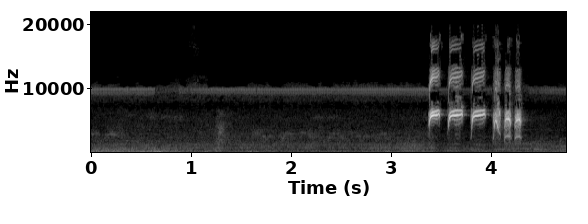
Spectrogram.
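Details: Yellow-cheeked tit giving a short burst of seven high, clear notes, the first three evenly spaced and slightly longer, the last four quicker and lower, after a quiet stretch with faint low background rumble.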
